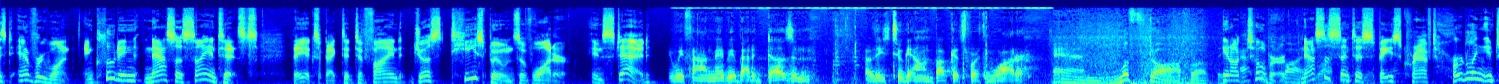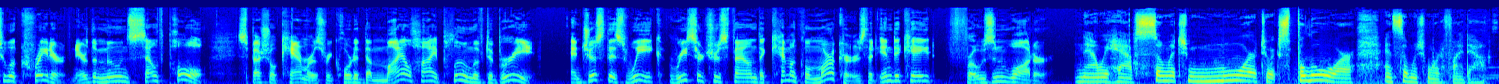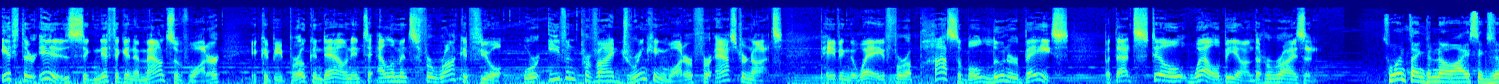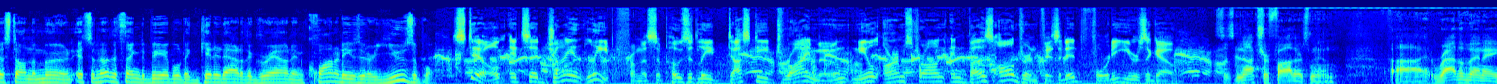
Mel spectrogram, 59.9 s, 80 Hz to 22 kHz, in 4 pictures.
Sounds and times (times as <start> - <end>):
Speech: 0.0 - 43.2, 43.8 - 58.3, 58.9 - 59.9
Music: 29.4 - 44.0, 50.0 - 56.8.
